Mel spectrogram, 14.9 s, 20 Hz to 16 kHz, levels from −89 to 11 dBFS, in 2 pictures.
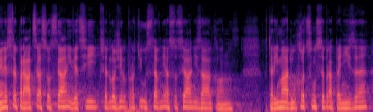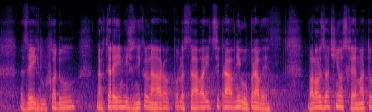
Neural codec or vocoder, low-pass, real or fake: none; 14.4 kHz; real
